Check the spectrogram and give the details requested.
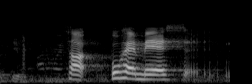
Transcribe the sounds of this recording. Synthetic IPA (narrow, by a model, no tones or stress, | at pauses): sɑpuhemːies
